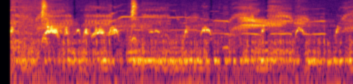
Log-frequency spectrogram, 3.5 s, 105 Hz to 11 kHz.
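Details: Wild European bee-eaters in Romania, 2016: short, rolling, arched calls near the same pitch, repeated in quick series by several birds, with higher chirps from other birds and a steady low hum underneath.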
